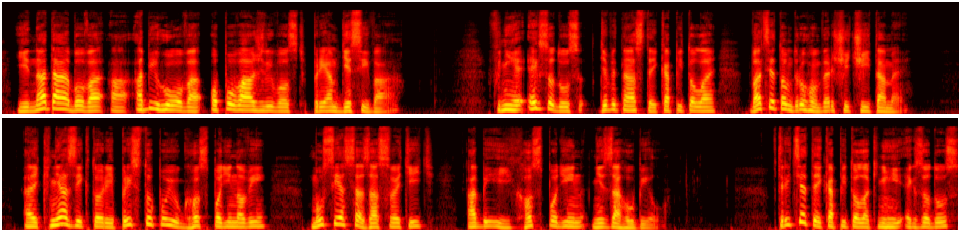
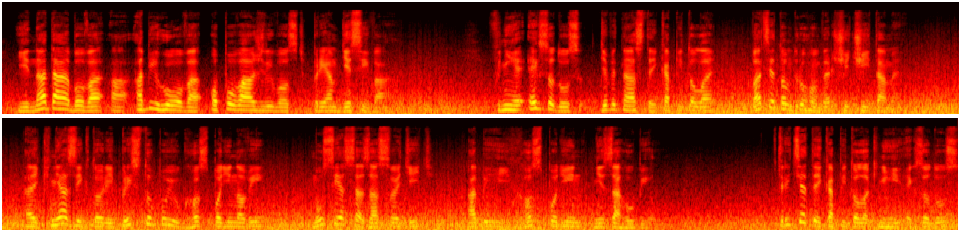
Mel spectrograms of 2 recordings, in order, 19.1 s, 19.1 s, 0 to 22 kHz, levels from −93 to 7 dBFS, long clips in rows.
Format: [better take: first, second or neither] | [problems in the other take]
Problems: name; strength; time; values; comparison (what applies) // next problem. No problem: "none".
first | wind noise on the microphone; heavy; 10 dB below the speech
